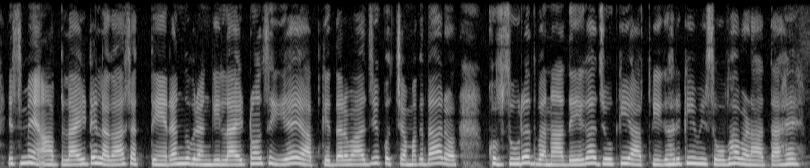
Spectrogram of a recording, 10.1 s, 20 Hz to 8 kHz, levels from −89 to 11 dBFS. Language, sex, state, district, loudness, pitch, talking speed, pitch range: Hindi, male, Uttar Pradesh, Jalaun, -13 LUFS, 230 Hz, 170 wpm, 215-255 Hz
